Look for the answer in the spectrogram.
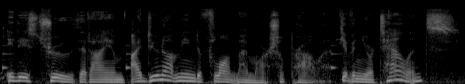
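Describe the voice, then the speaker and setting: A woman's voice: very deep voice, sing-song, creaky, a little mellow, a little hiss or hum, heavily acted. A woman voicing a courteous, composed and inquisitive martial artist in a video game, speaking with formal, old-fashioned politeness. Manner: formal, archaic, measured politeness. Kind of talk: video game character dialogue.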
